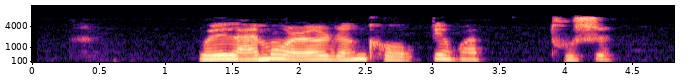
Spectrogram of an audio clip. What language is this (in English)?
Chinese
